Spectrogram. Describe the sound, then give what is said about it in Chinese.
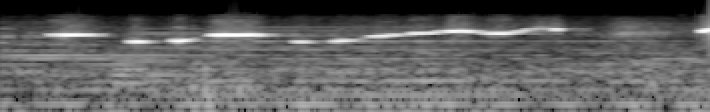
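Cheerful whistling for a plump little field mouse pulling a small cart, a lively melodic run of wavering high notes, some short and bouncing, others gliding upward, heard alone. “一只胖胖的小田鼠吹着口哨，拉着一辆小车子从百灵鸟的面前走过”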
